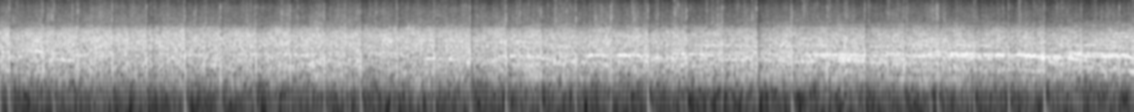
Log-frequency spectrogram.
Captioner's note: applause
